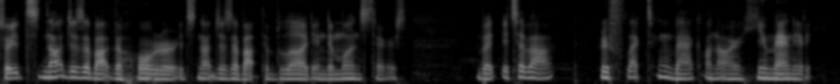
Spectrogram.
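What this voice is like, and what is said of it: Hoarse voice. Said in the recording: “my voice is kind of getting hoarse”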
